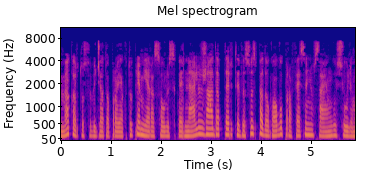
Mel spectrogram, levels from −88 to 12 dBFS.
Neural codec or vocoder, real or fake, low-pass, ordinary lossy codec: codec, 16 kHz, 16 kbps, FreqCodec, smaller model; fake; 7.2 kHz; MP3, 32 kbps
